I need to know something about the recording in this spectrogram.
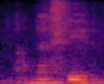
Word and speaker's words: Allesia: So, was that what starts causing problems between you and uh Alessa? I think that's when it just started getting, you know, Am I pronouncing your name right? Allesia. Allesia. Okay.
